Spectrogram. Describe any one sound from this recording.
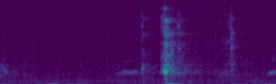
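A metal cup clanks onto a metal container.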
